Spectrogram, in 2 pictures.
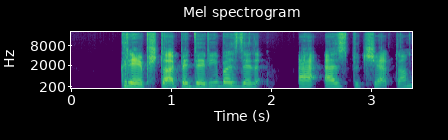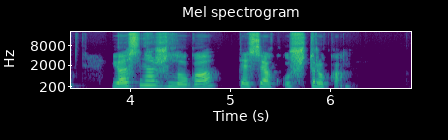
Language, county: Lithuanian, Kaunas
